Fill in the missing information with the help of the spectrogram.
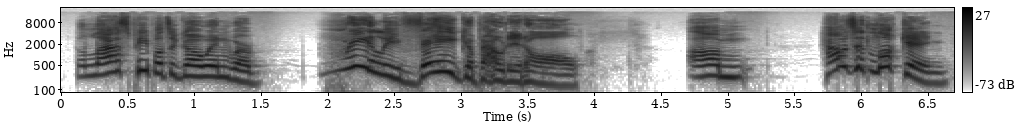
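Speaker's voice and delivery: Andera voiced. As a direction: play Andera, nervous and vague. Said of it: "you can hear Andera say".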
